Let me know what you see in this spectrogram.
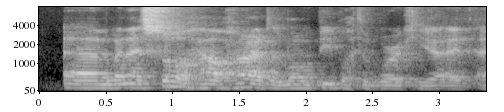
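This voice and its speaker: Speaking at a moderate pace and medium pitch, a man with a Dutch accent is heard with audible room echo. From Netherlands, Amersfoort. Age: 60s. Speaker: yacht broker. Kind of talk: interview.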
